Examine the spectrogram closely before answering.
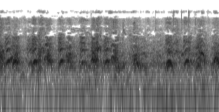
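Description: Many dogs barking and yipping at once in their kennels, a dense overlapping chorus of barks at different pitches, several a second without a break.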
